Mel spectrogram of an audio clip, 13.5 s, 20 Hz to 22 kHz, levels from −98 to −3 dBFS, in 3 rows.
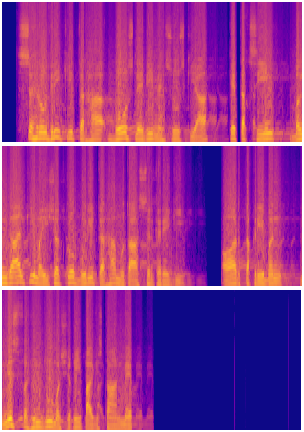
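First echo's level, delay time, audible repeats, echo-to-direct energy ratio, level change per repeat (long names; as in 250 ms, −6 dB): −21.5 dB, 163 ms, 2, −20.5 dB, −5.5 dB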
